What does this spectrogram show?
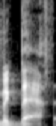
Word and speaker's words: MacBeath: It's spelled MacBeath, but it's Macbeth, and it happens a lot. Right. I get people I've known for years call me MacBeath and have no idea. So it's Macbeth.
